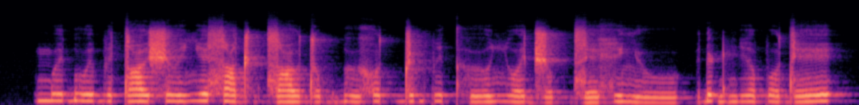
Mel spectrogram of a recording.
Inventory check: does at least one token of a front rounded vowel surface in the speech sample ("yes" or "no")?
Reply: yes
